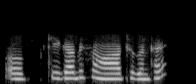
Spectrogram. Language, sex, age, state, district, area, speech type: Bodo, female, 18-30, Assam, Udalguri, urban, conversation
